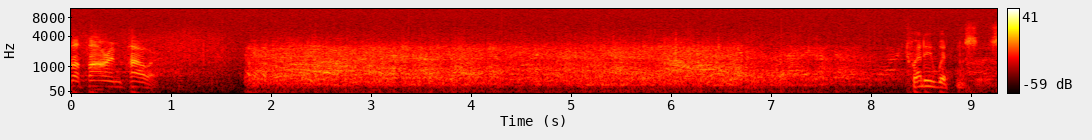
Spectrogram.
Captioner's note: indistinct background chatter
